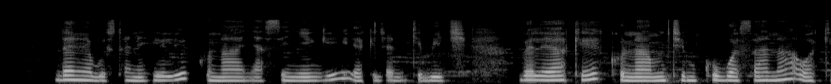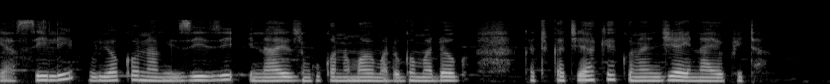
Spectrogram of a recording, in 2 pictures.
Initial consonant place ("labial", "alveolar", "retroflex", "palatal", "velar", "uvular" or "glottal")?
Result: alveolar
